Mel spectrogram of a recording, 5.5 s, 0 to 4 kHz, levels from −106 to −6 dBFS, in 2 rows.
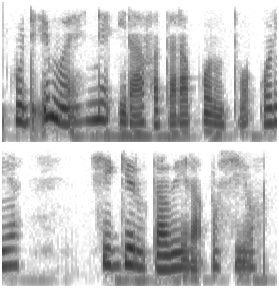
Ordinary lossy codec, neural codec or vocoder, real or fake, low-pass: none; none; real; 3.6 kHz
